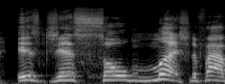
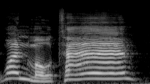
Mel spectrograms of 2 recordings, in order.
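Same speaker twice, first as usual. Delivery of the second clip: hyped call; 6 semitones higher, slower than usual. Real, not acted. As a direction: shout it to hype the crowd.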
